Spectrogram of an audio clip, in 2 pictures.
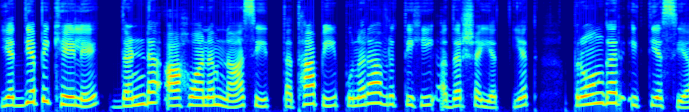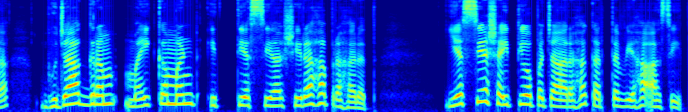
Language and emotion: Sanskrit, neutral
